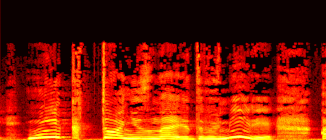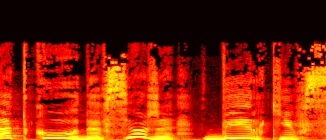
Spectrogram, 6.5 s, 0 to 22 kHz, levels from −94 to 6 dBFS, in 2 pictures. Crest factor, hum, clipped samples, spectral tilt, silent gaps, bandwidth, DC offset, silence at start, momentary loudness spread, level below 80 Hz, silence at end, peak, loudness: 12 dB; none; under 0.1%; -3 dB/octave; none; 15.5 kHz; under 0.1%; 0.05 s; 6 LU; -40 dBFS; 0 s; -2 dBFS; -14 LUFS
